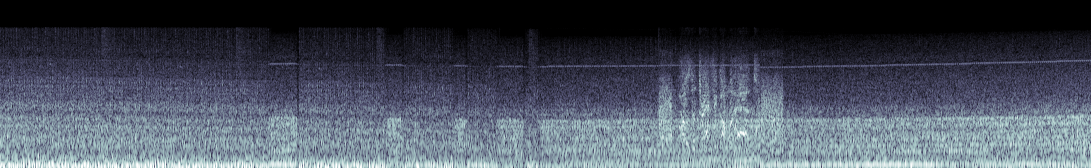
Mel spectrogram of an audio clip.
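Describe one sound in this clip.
A truck engine rumbles steadily as the truck drives along a road.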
